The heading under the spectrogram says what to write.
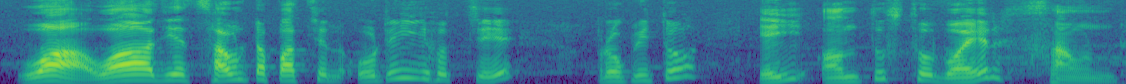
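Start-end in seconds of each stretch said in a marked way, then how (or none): none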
